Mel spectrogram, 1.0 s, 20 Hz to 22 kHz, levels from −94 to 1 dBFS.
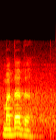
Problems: constant background noise, echo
